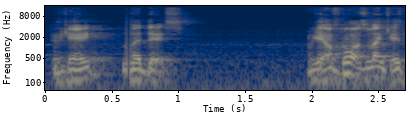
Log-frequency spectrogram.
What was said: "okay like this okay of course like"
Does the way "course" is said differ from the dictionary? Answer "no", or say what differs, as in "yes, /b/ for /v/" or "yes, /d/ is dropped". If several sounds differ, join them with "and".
yes, /w/ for /ɹ/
